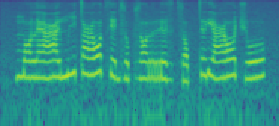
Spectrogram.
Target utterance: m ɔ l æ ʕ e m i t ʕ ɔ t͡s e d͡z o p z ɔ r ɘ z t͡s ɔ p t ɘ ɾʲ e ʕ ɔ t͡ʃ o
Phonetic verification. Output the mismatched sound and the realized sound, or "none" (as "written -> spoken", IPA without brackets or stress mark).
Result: none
